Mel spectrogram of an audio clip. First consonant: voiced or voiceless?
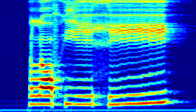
voiced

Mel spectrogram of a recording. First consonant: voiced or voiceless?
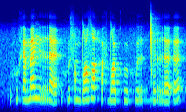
voiceless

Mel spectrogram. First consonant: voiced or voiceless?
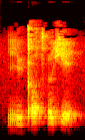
voiced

